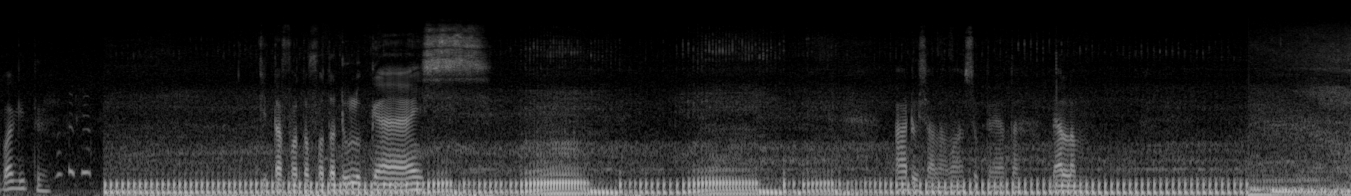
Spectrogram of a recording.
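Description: A motorcycle engine runs with a steady, rattling idle close by.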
